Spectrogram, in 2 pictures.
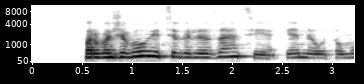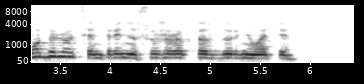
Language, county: Lithuanian, Šiauliai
